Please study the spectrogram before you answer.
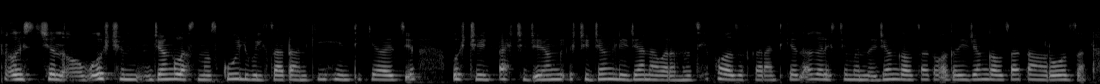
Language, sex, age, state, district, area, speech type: Kashmiri, female, 30-45, Jammu and Kashmir, Budgam, rural, spontaneous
